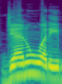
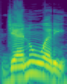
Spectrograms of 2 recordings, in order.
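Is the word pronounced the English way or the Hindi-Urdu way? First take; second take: English; English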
